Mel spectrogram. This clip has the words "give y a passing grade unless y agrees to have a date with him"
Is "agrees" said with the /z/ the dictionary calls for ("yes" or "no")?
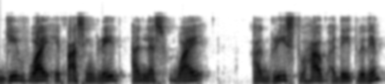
no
